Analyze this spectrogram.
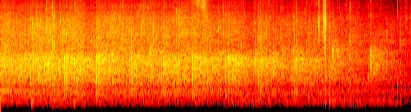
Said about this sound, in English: Can we give God a cheer this morning for his word and his Spirit?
